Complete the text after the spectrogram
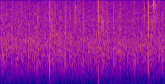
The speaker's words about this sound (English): Hey, there were just a ton of people that raised their hands. Would you applaud every one of them?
